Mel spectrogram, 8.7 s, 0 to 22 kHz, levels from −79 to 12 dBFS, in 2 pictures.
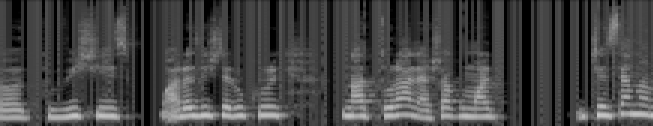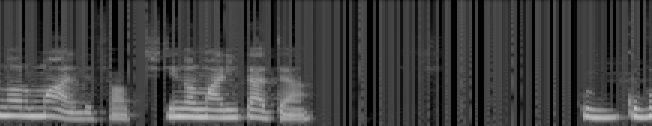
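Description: A speech recording with an unreliable data bit throughout. One bit of the digital samples flips at random. Each flip adds a spike of fixed size, about -8 dBFS. The result is a constant crackling fizz. It persists through the pauses between phrases.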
